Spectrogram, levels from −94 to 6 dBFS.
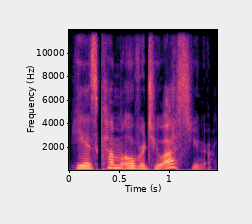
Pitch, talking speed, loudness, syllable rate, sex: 190 Hz, 325 wpm, -16 LUFS, 6.9 syllables/s, female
